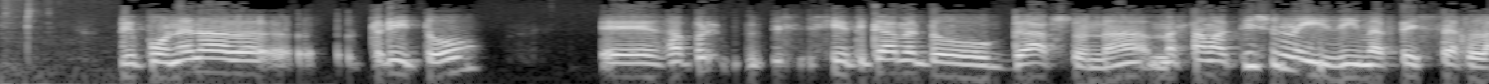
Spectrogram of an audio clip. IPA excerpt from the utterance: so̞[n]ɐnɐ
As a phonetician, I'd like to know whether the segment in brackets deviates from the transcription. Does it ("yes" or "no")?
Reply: no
